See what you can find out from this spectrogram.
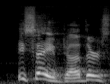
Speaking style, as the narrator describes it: they scoffed

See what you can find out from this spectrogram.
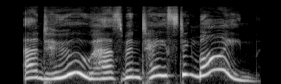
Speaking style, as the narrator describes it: cried Mama Bear

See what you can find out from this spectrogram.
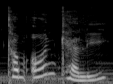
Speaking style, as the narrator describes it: he would shout

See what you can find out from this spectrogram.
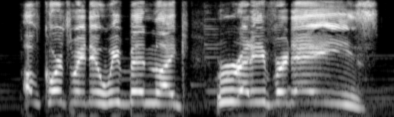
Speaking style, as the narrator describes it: shouted Lewis

